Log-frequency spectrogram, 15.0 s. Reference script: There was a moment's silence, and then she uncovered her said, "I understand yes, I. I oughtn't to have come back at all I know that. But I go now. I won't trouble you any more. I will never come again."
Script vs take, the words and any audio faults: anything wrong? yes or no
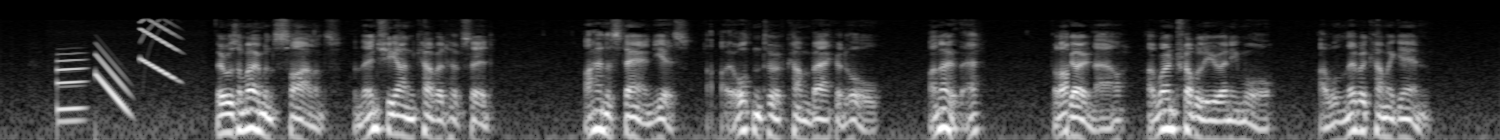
yes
